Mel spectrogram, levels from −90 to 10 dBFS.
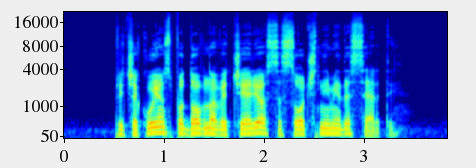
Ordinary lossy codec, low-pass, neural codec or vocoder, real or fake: none; none; none; real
